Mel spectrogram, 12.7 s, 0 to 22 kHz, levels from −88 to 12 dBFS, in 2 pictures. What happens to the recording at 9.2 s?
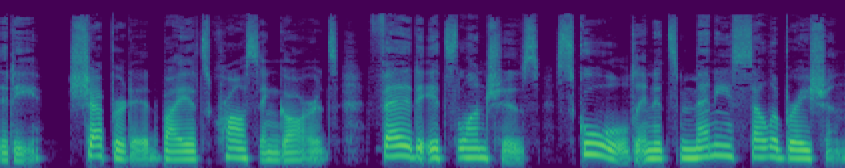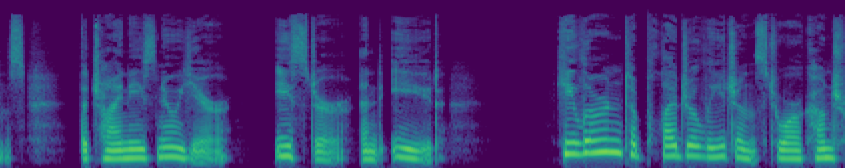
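Nothing goes wrong at 9.2 s; the speech runs on intact through that moment, with no dropout, click, distortion or other fault.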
